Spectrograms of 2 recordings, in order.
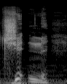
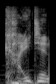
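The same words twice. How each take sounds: First: The word begins with a 'ch' sound. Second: The word begins with a 'k' sound. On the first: The speaker calls it wrong. "it's not chitin" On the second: The speaker calls it right. "it's k- uh, chitin apparently"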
